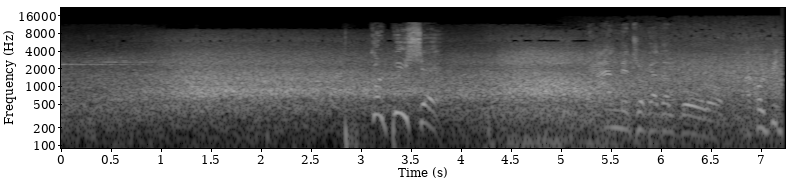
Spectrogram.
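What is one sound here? A crowd cheers loudly, swelling and then easing off.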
